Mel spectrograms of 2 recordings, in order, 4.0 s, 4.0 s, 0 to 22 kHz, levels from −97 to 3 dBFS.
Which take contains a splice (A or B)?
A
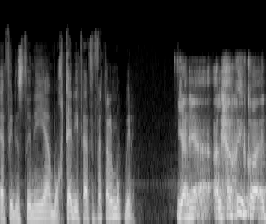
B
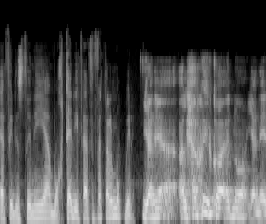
B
